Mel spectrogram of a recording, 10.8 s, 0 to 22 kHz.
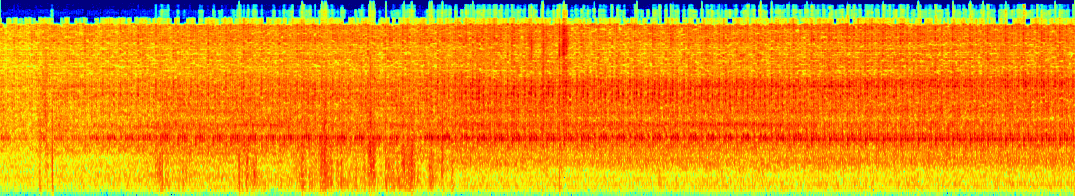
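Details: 7.3 Powerstroke diesel truck idling with a quick, uneven tapping or ticking over the engine, from an exhaust leak at the up-pipe.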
